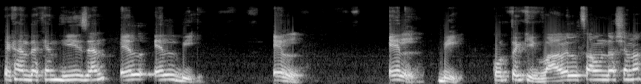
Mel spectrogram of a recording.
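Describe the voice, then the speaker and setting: A young man from Bangladesh teaching an online grammar lesson as an English tutor. He keeps asking quick questions and answering them himself, repeating each rule to drill it in. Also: sits high, darkish tone, low-quality recording.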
